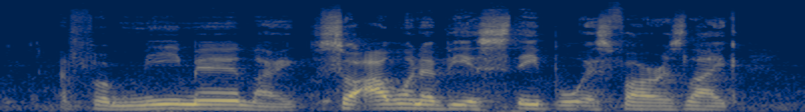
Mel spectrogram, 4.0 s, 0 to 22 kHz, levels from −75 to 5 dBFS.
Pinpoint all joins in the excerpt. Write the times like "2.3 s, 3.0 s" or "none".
1.6 s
